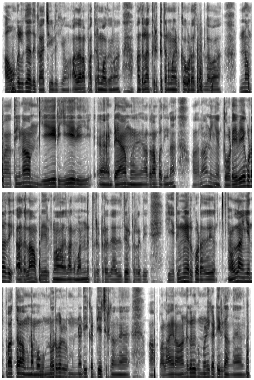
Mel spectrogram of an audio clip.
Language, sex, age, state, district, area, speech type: Tamil, male, 18-30, Tamil Nadu, Nagapattinam, rural, spontaneous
